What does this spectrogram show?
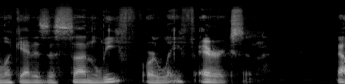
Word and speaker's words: Leif: Now, there's a couple of ways to pronounce his name. Growing up, I went to school with a kid who spelled it the same way and pronounced it Leif. And there's the American actor Leif Garrett. I've always used Leif, so that's just what's going to naturally come out when I'm talking.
